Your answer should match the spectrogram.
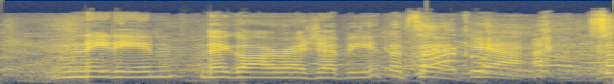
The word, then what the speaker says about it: Nadine Rajabi: How do you say your name in Farsi? Nadine Rajabi.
